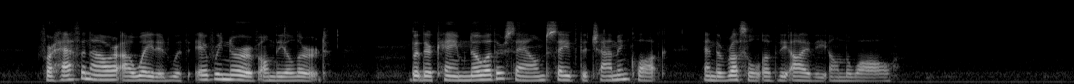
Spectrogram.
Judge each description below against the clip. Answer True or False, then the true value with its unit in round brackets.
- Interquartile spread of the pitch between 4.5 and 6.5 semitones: False (2.5 semitones)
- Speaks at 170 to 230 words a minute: True (175 wpm)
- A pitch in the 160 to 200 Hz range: True (190 Hz)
